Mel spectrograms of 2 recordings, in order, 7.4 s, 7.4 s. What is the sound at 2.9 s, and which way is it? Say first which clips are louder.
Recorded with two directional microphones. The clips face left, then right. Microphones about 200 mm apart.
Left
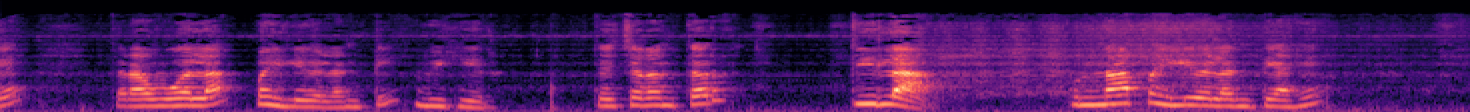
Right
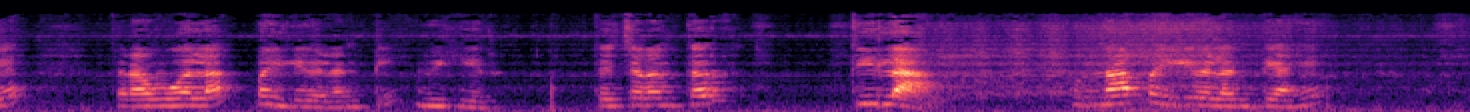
A woman's voice: left 6 dB; 40° left (ahead or behind).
